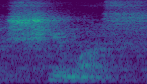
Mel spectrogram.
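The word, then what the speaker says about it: します: আমরা এখানে লিখি লিখবো কি মা কিমা কিন্তু উচ্চারণটা হবে কিমাস তো কিমাস মানেও আসা আর শুরুর শুরুর মাঝখান হচ্ছে শিমাস শিস শি মা সিস তো এটা হচ্ছে মাস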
